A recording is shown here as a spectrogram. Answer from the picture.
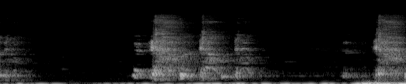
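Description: A person coughing several times in short fits, a few coughs at a time.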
